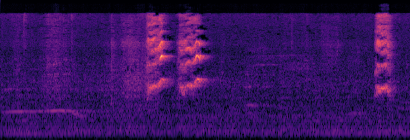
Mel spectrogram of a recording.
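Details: Pet cockatiel giving short, harsh, rising squawky calls, two close together then a single one a couple of seconds later, over a quiet indoor background.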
